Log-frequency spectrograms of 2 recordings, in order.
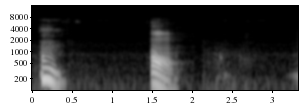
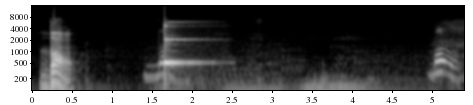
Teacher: In fact, the N isn't really pronounced at all. Instead, practice saying O like the letter O in English, but purse your lips. Almost like you're blowing a kiss, and send air through your mouth and your nose at the same time. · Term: nasal sounds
